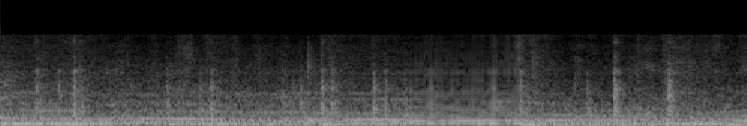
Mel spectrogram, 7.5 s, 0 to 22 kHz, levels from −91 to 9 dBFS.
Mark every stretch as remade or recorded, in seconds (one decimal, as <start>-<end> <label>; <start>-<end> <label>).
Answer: 0.0-4.1 recorded; 4.1-5.2 remade; 5.2-7.5 recorded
